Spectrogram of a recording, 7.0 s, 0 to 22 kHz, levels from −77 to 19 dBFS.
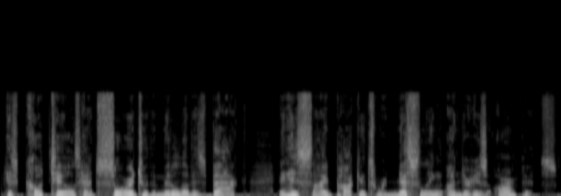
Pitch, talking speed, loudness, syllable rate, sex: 140 Hz, 170 wpm, -18 LUFS, 4.5 syllables/s, male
